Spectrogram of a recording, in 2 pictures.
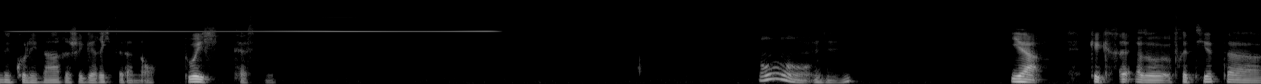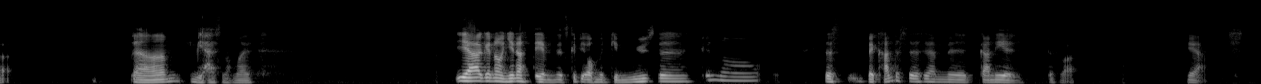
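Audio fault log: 0.0–5.05 s feedback whistle: a thin 4.7 kHz tone that slowly swells and fades sits roughly 15 dB under the speech, likely from a loudspeaker-to-microphone loop held just short of runaway feedback.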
